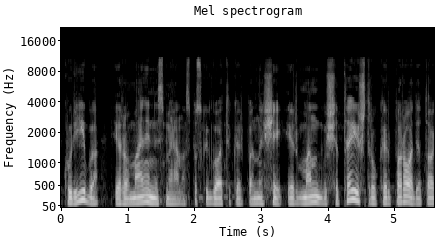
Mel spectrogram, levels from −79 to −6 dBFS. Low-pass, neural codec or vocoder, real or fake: 10.8 kHz; vocoder, 44.1 kHz, 128 mel bands every 512 samples, BigVGAN v2; fake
